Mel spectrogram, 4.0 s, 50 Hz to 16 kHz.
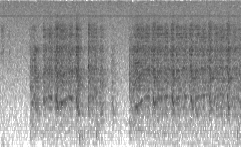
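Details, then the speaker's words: Motorcycle cold start at about -15° in an uninsulated garage: two long, wavering cranking bursts before it catches and runs rough. Bike has also been cutting out while riding. Owner suspects a weak battery, not confirmed. Hard starting in cold weather. "uh okay so it looks like it could be a problem with the cold i'm not sure like i just the battery is just too crappy to handle the subzero temperatures"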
